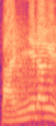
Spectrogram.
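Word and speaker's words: 밭이랑: 그럼 최종 발음은 뭐가 된 거냐면 그드브가 이응, 니은, 미음 중에 하나로 바뀌는 거니까 반니랑이라는 이 니은으로 이렇게 해서 이렇게 바뀌게 되는 거예요. 그래서 최종 발음이 반니랑이 된다라고 생각하시면 되는 겁니다.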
